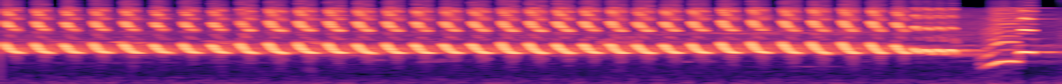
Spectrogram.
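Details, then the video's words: White-rumped shama singing to spur birds into competitive song and train their voice: a fast, even series of bright notes, about eight per second, for over three seconds, ending in a steep sliding whistle. "chòe lửa hót cực căng kích chim yếu lửa hót ,kích chim hót đấu, luyện giọng chòe lửa hót"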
